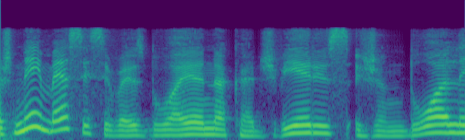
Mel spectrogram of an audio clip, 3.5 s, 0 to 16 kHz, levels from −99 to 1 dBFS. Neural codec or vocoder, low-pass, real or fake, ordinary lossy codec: codec, 16 kHz, 0.5 kbps, X-Codec, HuBERT features, trained on LibriSpeech; 7.2 kHz; fake; MP3, 96 kbps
